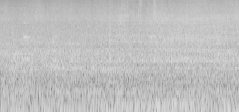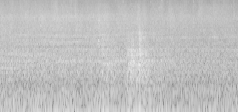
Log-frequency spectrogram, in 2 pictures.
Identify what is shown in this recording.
non-machinery impact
